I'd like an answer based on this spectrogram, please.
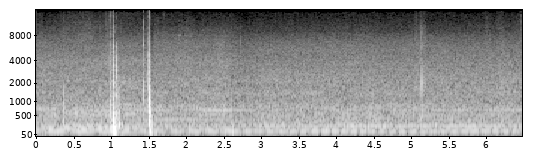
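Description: Front passenger door of a Mercedes-Benz S63 AMG being opened: two sharp clicks about half a second apart as the handle is pulled and the latch releases, over a steady low hum.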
